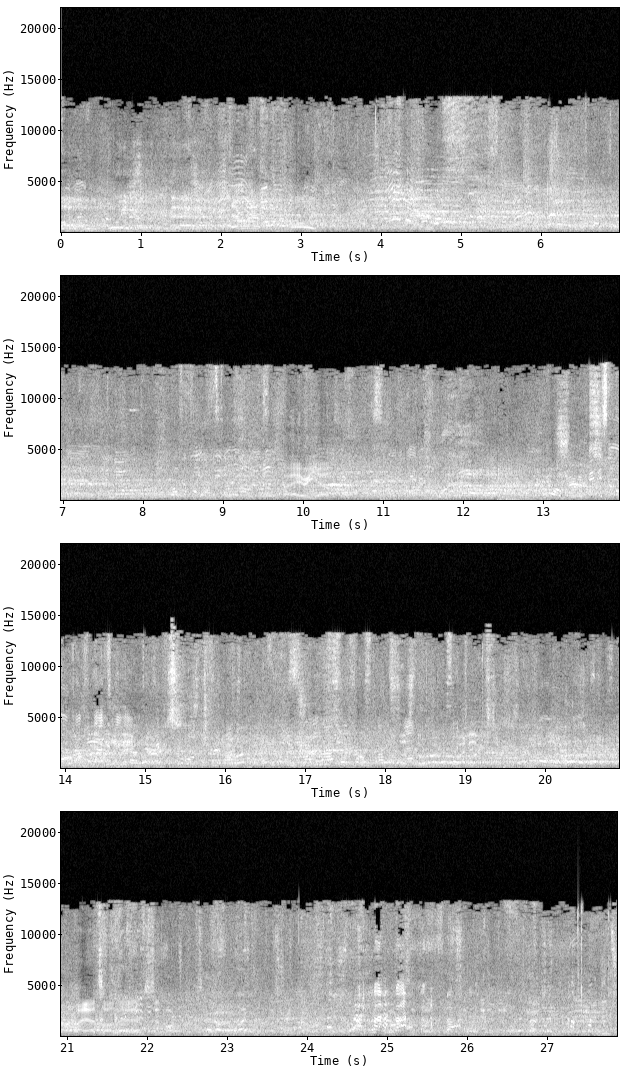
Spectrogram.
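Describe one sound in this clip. A crowd of spectators chatters loudly in a large echoing indoor hall.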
